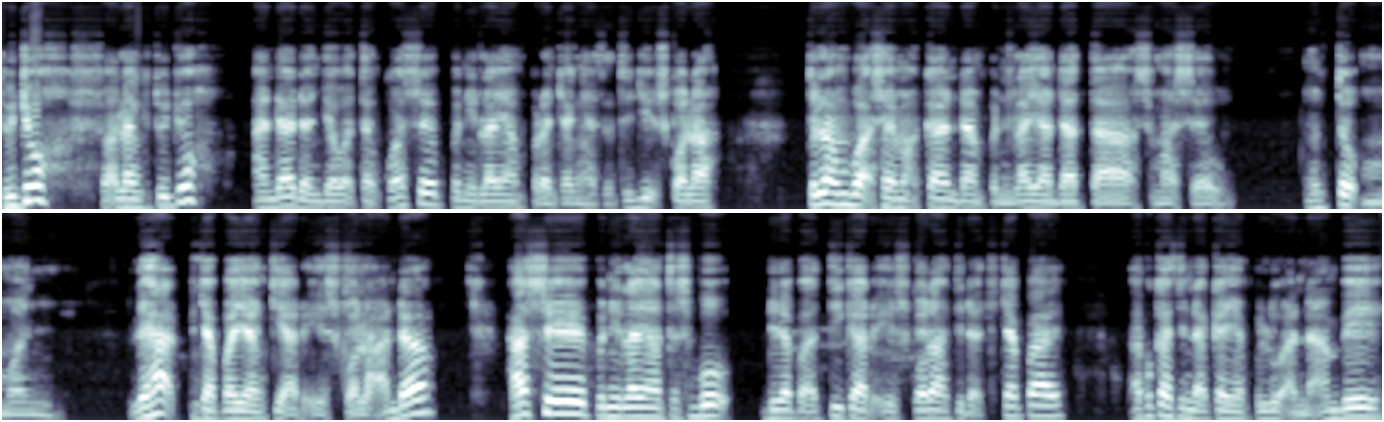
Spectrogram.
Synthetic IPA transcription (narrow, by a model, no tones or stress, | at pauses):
t̪ud͡ʒʊhsoa̰lankət̪ud͡ʒʊh | ʔandadand͡ʒawat̪ankuasəpənilajanpəɾaɲt͡ʃaŋanst̪ɾat̪ed͡ʒɪk̚sə̥kolah | t̪əlahmə̃mbuat̪̚saamakandanpənilajandat̪asəmasə | unt̪ʊk̚mə̃ŋ | liɦat̪̚pəɲt͡ʃapajankea̰rḛsə̥kola̰ɦa̰nda | hasɪlpənilajant̪ərsəbʊt̪̚ | didapat̪ikearḛsə̥kolaht̪idaʔ̚t̪ə̥rt͡ʃapaj | apakaht̪indakanjaŋpərluʔa̰nda̰ambel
